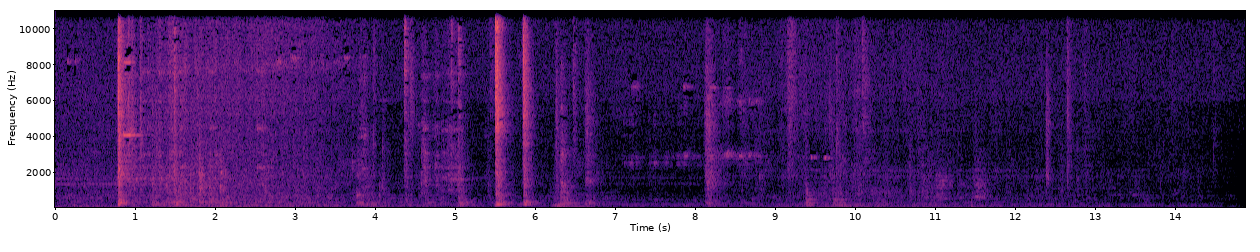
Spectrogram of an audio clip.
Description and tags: The sound starts when the elevator's doors are opened and closed and finishes when it starts going down. Since it is an sliding door, it starts grazing, a deep sound and a higher one when it comes down. It was recorded at UPF (Poblenou's campus) at 52 building.
building, elevator, campus-upf, UPF-CS13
